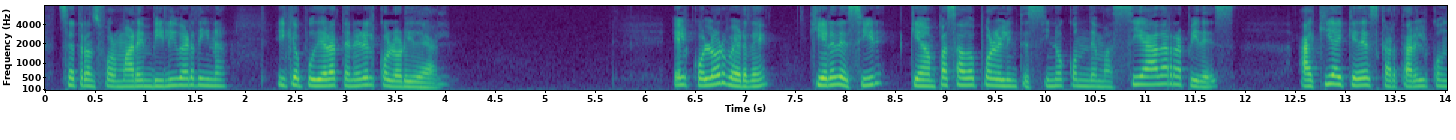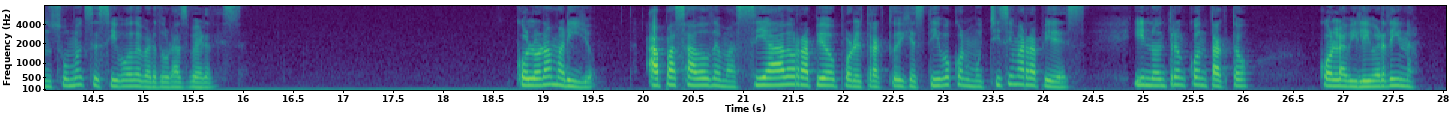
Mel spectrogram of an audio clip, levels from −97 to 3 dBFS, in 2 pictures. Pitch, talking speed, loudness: 210 Hz, 120 wpm, -23 LUFS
